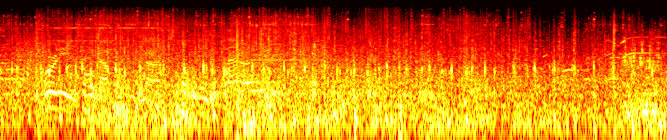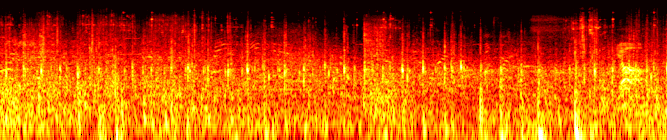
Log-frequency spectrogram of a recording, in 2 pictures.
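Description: Carriage wheels rattle over cobblestones nearby.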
